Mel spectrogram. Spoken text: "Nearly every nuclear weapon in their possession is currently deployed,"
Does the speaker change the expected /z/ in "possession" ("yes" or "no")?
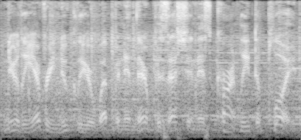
no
